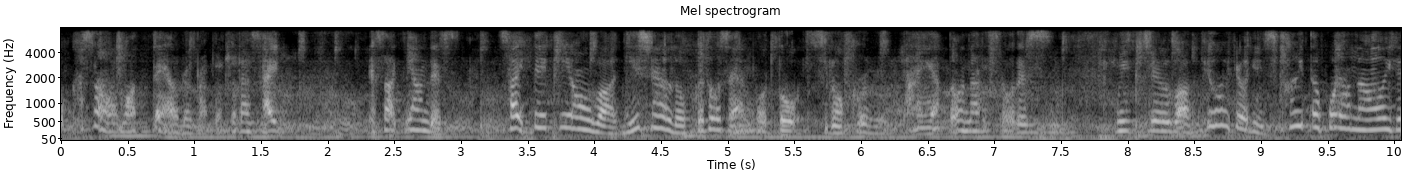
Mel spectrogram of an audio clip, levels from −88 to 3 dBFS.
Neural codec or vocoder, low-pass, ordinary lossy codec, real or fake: codec, 16 kHz, 4.8 kbps, FACodec; 7.2 kHz; none; fake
